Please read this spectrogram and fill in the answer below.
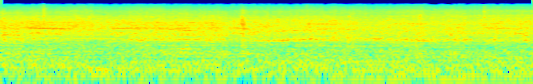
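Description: Steady street-market noise dominated by a constant low rumble of road traffic, with faint voices in the background.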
